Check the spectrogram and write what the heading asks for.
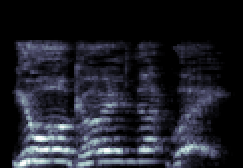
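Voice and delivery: high, loud theatrical manager voice; booming stagey manager asking; Mr Crummles the manager. A narrator's reading. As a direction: play the bluff old actor-manager.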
